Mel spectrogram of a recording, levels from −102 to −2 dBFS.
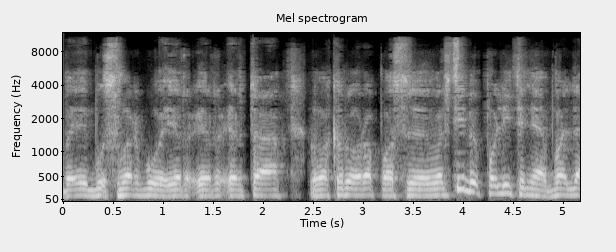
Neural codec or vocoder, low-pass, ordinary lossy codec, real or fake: none; 10.8 kHz; AAC, 32 kbps; real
